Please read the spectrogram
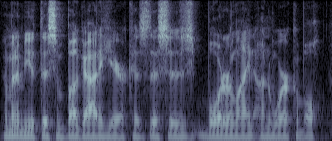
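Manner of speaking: normal talking voice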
